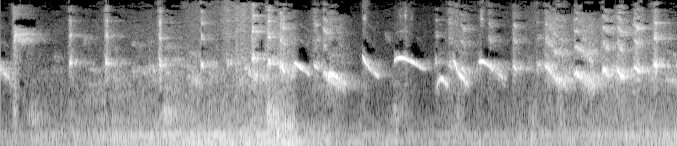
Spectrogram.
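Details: Trinca-ferro, the green-winged saltator, in macheando song meant to rouse other birds: sparse dry clicks at first, then a run of loud, rich whistled notes that swoop down and up, closely spaced in the second half.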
